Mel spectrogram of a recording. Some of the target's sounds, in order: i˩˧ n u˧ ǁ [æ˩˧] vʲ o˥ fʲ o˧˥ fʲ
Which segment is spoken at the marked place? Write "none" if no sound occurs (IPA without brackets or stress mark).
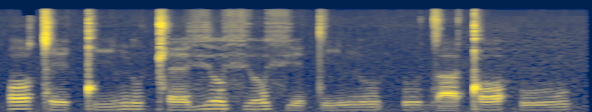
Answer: ɛ˩˧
